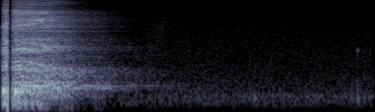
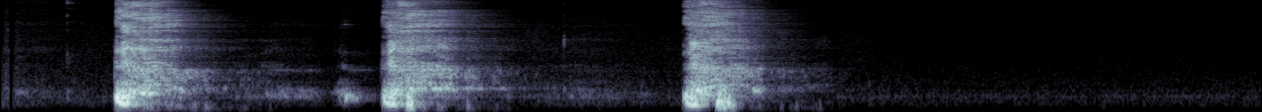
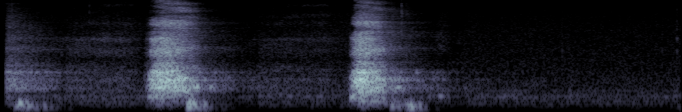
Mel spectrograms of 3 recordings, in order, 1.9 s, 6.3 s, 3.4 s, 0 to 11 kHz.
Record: {"cough_length": "1.9 s", "cough_amplitude": 4528, "cough_signal_mean_std_ratio": 0.35, "three_cough_length": "6.3 s", "three_cough_amplitude": 28298, "three_cough_signal_mean_std_ratio": 0.28, "exhalation_length": "3.4 s", "exhalation_amplitude": 7059, "exhalation_signal_mean_std_ratio": 0.31, "survey_phase": "beta (2021-08-13 to 2022-03-07)", "age": "65+", "gender": "Male", "wearing_mask": "No", "symptom_none": true, "smoker_status": "Ex-smoker", "respiratory_condition_asthma": false, "respiratory_condition_other": false, "recruitment_source": "REACT", "submission_delay": "1 day", "covid_test_result": "Negative", "covid_test_method": "RT-qPCR"}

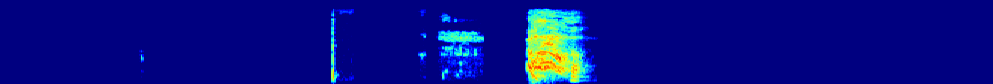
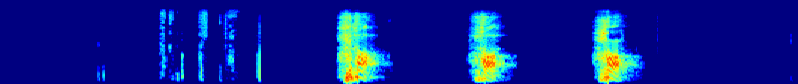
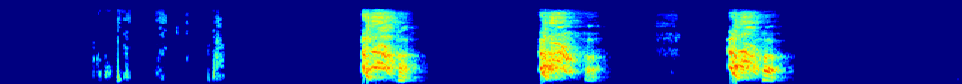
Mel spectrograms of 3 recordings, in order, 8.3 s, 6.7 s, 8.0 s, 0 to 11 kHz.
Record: {"cough_length": "8.3 s", "cough_amplitude": 29906, "cough_signal_mean_std_ratio": 0.19, "exhalation_length": "6.7 s", "exhalation_amplitude": 28584, "exhalation_signal_mean_std_ratio": 0.26, "three_cough_length": "8.0 s", "three_cough_amplitude": 29404, "three_cough_signal_mean_std_ratio": 0.31, "survey_phase": "alpha (2021-03-01 to 2021-08-12)", "age": "65+", "gender": "Male", "wearing_mask": "No", "symptom_fatigue": true, "smoker_status": "Never smoked", "respiratory_condition_asthma": false, "respiratory_condition_other": false, "recruitment_source": "REACT", "submission_delay": "1 day", "covid_test_result": "Negative", "covid_test_method": "RT-qPCR"}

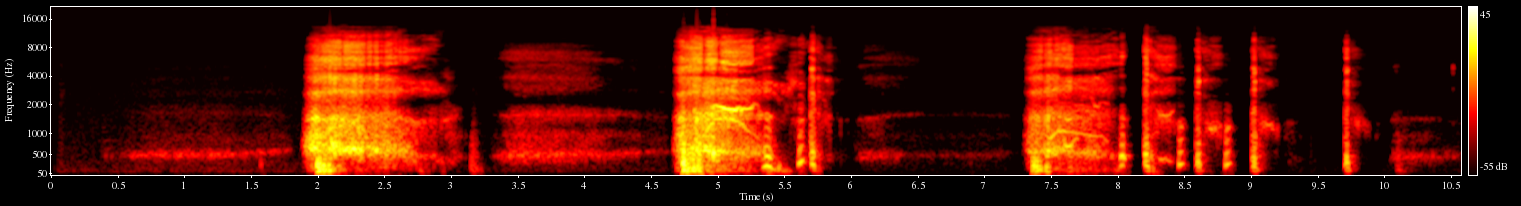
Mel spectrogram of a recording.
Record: {"exhalation_length": "10.6 s", "exhalation_amplitude": 32768, "exhalation_signal_mean_std_ratio": 0.33, "survey_phase": "beta (2021-08-13 to 2022-03-07)", "age": "18-44", "gender": "Female", "wearing_mask": "No", "symptom_cough_any": true, "symptom_runny_or_blocked_nose": true, "symptom_shortness_of_breath": true, "symptom_headache": true, "symptom_change_to_sense_of_smell_or_taste": true, "symptom_other": true, "symptom_onset": "3 days", "smoker_status": "Ex-smoker", "respiratory_condition_asthma": true, "respiratory_condition_other": false, "recruitment_source": "Test and Trace", "submission_delay": "1 day", "covid_test_result": "Positive", "covid_test_method": "RT-qPCR", "covid_ct_value": 22.6, "covid_ct_gene": "ORF1ab gene"}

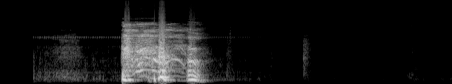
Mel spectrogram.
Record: {"cough_length": "4.5 s", "cough_amplitude": 32768, "cough_signal_mean_std_ratio": 0.32, "survey_phase": "beta (2021-08-13 to 2022-03-07)", "age": "45-64", "gender": "Male", "wearing_mask": "No", "symptom_other": true, "smoker_status": "Never smoked", "respiratory_condition_asthma": false, "respiratory_condition_other": false, "recruitment_source": "Test and Trace", "submission_delay": "1 day", "covid_test_result": "Positive", "covid_test_method": "RT-qPCR", "covid_ct_value": 25.4, "covid_ct_gene": "N gene", "covid_ct_mean": 26.0, "covid_viral_load": "2900 copies/ml", "covid_viral_load_category": "Minimal viral load (< 10K copies/ml)"}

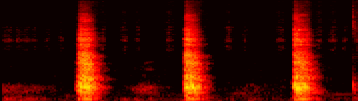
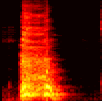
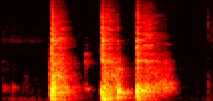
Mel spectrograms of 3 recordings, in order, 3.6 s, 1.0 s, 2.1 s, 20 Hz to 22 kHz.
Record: {"exhalation_length": "3.6 s", "exhalation_amplitude": 17143, "exhalation_signal_mean_std_ratio": 0.32, "cough_length": "1.0 s", "cough_amplitude": 32768, "cough_signal_mean_std_ratio": 0.47, "three_cough_length": "2.1 s", "three_cough_amplitude": 32768, "three_cough_signal_mean_std_ratio": 0.42, "survey_phase": "beta (2021-08-13 to 2022-03-07)", "age": "18-44", "gender": "Male", "wearing_mask": "No", "symptom_none": true, "smoker_status": "Never smoked", "respiratory_condition_asthma": true, "respiratory_condition_other": false, "recruitment_source": "REACT", "submission_delay": "1 day", "covid_test_result": "Negative", "covid_test_method": "RT-qPCR", "influenza_a_test_result": "Negative", "influenza_b_test_result": "Negative"}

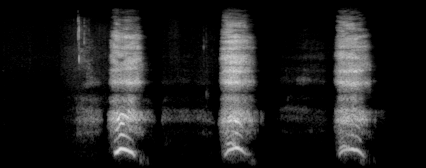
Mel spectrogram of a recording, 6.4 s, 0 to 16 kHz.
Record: {"exhalation_length": "6.4 s", "exhalation_amplitude": 25021, "exhalation_signal_mean_std_ratio": 0.36, "survey_phase": "beta (2021-08-13 to 2022-03-07)", "age": "65+", "gender": "Female", "wearing_mask": "No", "symptom_none": true, "smoker_status": "Ex-smoker", "respiratory_condition_asthma": false, "respiratory_condition_other": false, "recruitment_source": "REACT", "submission_delay": "3 days", "covid_test_result": "Negative", "covid_test_method": "RT-qPCR", "influenza_a_test_result": "Negative", "influenza_b_test_result": "Negative"}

